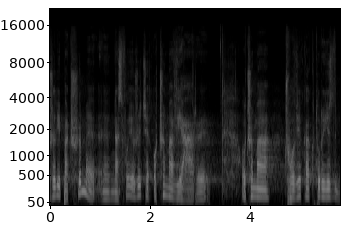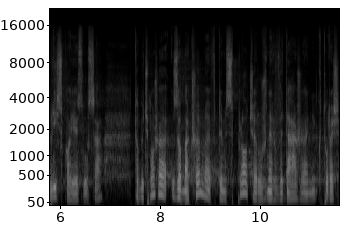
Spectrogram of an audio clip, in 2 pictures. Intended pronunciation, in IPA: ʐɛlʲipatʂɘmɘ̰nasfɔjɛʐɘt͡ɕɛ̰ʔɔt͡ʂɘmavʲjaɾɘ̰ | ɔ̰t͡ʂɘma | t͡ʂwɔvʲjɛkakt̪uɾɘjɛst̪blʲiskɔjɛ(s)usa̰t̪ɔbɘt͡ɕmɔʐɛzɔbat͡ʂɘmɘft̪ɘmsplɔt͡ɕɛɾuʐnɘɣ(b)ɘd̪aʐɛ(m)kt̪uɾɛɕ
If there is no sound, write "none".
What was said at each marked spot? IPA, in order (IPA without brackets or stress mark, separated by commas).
z, v, ɲ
